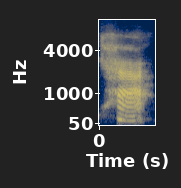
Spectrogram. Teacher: Porque no momento que eles tentassem produzir cat, que agora eu estou produzindo com a oclusiva glotal, eles iam sentir uma pressão gerada na laringe, eles iam sentir ela subindo e descendo, vamos dizer assim.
